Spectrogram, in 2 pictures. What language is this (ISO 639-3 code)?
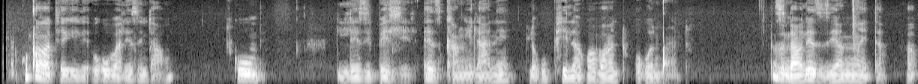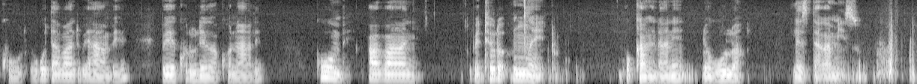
nde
